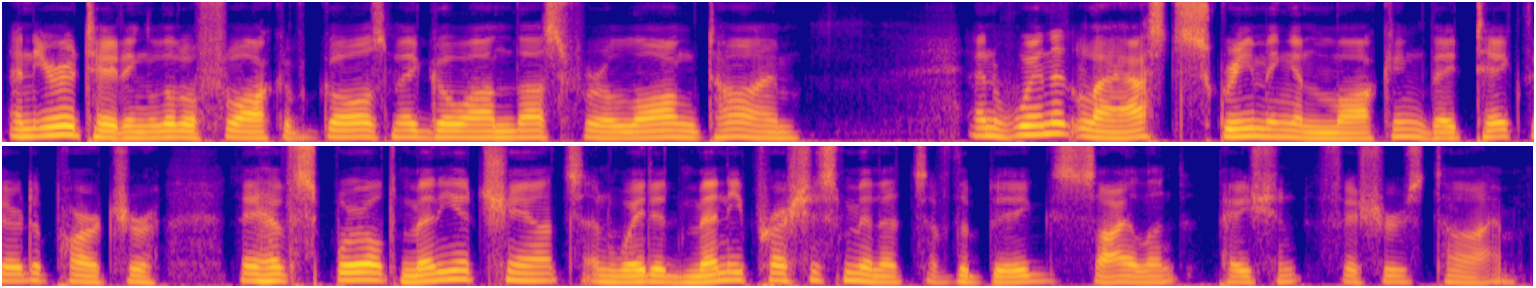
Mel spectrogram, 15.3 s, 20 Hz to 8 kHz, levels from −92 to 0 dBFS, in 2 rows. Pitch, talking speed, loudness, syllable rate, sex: 140 Hz, 170 wpm, -16 LUFS, 4.5 syllables/s, male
